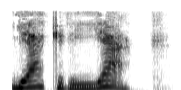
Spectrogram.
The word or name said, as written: yackety yak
